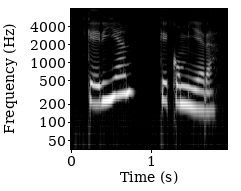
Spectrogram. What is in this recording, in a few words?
"querian que comiera", spanish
